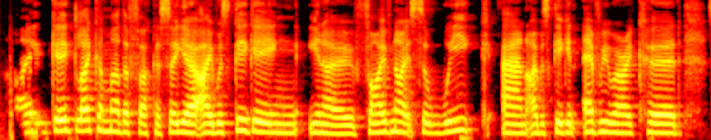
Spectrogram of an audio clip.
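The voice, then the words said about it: British accent. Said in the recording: “You do get a long way with a British accent and ginger hair in the States.”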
